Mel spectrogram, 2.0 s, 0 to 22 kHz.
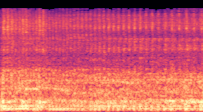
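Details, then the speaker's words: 1986 Honda TRX 70 air-cooled single after a top-end rebuild, head bolts torqued to 9 ft-lb. It buzzes along at a steady, even, quiet idle with no misses, no smoke and good throttle response; it sounds healthy. "s nice and quiet listen to it guys sounds really good"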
